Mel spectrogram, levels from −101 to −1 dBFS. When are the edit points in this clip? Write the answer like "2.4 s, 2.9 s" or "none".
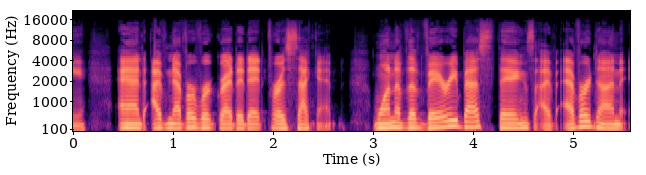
2.0 s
